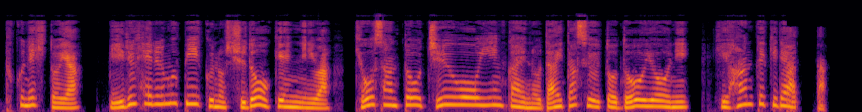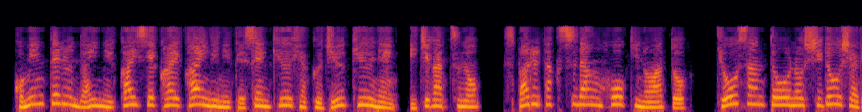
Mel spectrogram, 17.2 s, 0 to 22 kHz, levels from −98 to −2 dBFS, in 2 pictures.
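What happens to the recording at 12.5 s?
At 12.5 s you're in the middle of a stretch where the adaptive stream has dropped to a lower bitrate, running from about 7.87 s right to the end. The connection slowed, so the player swapped to a much leaner version of the stream. The quality falls suddenly with no gap: everything above 8.2 kHz is gone, and the rising codec artefacts fit a shift from a healthy Opus rate down to something near 12 kbit/s.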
